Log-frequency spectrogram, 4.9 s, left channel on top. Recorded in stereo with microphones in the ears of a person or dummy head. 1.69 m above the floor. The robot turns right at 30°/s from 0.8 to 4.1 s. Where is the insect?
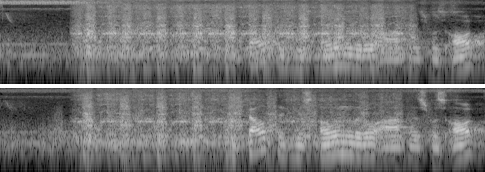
125° left, 1.4 m; by 4.9 s 135° right, 1.4 m.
